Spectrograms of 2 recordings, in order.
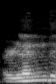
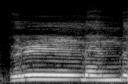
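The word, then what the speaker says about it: land: 그냥 랜드 이러면 안 돼요. 자 발음. 거의 을랜드 이런 느낌을 해야 돼요.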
